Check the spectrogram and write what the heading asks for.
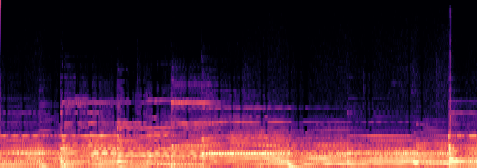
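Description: Background music led by piano, a slow, gentle melody of held notes.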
